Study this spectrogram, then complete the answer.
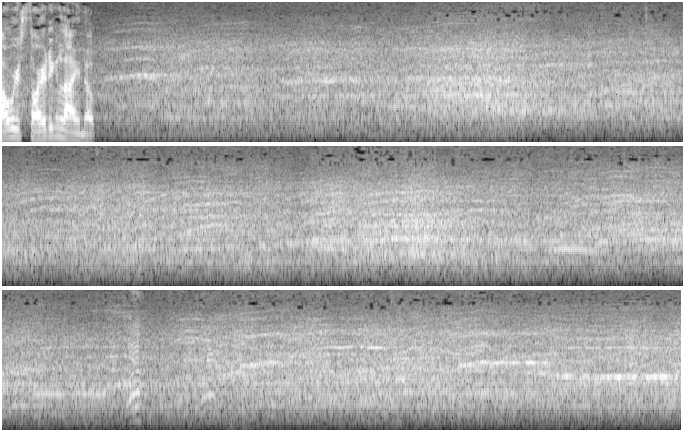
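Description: A large crowd chatters and murmurs in a big echoing arena.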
